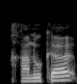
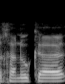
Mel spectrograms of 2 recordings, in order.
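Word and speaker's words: חנוכה: It sounds like you are putting equal stress on each of the syllables of kanuka because I'm trying to emphasize the word in Hebrew the the def in modern Hebrew the default stress is always on the last syllable.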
